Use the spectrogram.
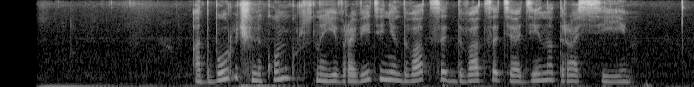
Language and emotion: Russian, neutral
